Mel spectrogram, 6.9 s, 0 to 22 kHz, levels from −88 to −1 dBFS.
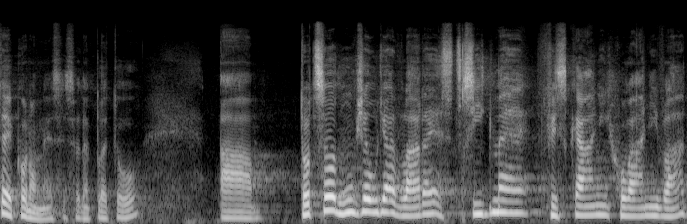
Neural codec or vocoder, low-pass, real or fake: codec, 44.1 kHz, 7.8 kbps, Pupu-Codec; 14.4 kHz; fake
